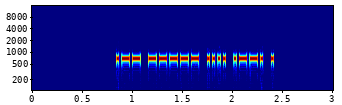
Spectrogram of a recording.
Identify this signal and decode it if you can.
Morse code, heard as a keyed tone, about 46 wpm, 700 Hz. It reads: W0HPE
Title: USA Call Signs - 5 Characters - Repeated 3x - 45wpm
